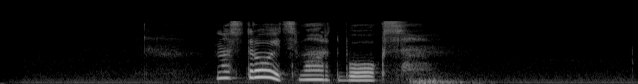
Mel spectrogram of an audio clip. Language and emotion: Russian, sad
